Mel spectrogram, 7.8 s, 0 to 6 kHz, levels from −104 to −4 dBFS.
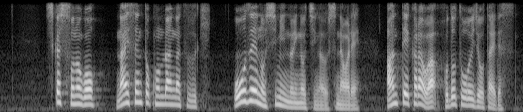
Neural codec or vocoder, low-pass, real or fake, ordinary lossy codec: codec, 16 kHz in and 24 kHz out, 1 kbps, XY-Tokenizer; 5.4 kHz; fake; none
